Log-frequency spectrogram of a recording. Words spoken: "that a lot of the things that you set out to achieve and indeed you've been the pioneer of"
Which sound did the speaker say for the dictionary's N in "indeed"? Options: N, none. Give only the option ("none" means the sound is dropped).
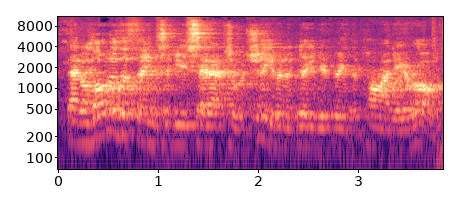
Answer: none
